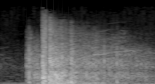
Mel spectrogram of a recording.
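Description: A firework rocket bursting with a big bang: a sudden whooshing rush, then one loud sharp crack that fades into a rumbling, crackling decay over about a second and a half. No voices.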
